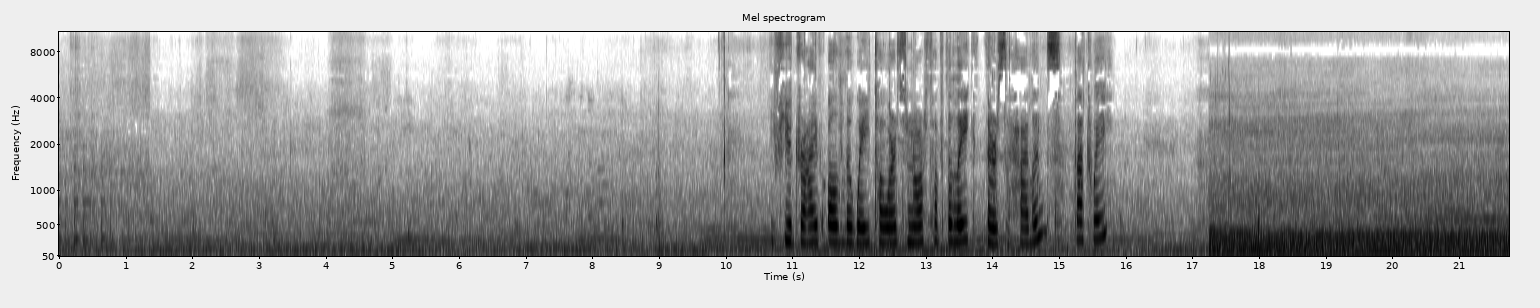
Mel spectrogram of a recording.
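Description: Water laps gently against a kayak's hull.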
